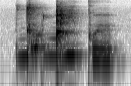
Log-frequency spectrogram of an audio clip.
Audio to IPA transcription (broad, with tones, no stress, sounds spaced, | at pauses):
d o̰˦ ɡ͡ǃ i˦ kʷʼ ɯ˨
